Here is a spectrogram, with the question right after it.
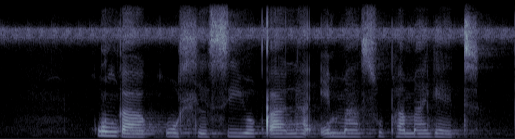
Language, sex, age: Zulu, female, 29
